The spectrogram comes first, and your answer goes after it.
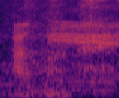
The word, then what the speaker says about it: Ange: Bahkan bukan cuman dia saja yang juara tapi pelatihnya Angeh itu ange. Ange ya. Ange bacanya.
